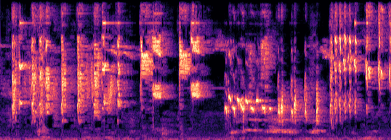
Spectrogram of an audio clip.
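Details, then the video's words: Orange-headed thrush in full, nonstop song: a rapid jumble of high chirps, trills and buzzy notes, with a brief lower whistled phrase near the middle and dense bursts at the end. "BURUNG ANIS KEMBANG BOCOORRR"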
